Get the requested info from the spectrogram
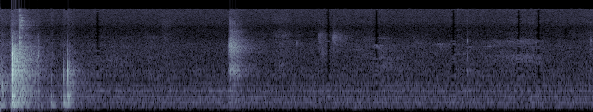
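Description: Handling of a studded leather bridle with metal hardware: a brief rustle at the start, then a quiet room with a soft rustle about two seconds in and a few faint clicks.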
